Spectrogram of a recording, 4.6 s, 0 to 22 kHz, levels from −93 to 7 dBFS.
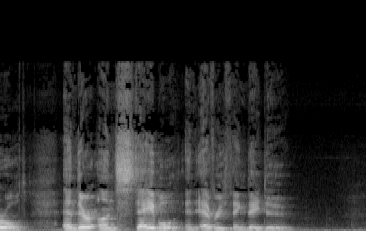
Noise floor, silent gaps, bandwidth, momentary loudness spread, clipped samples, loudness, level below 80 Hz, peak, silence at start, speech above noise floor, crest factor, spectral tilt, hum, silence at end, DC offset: -49 dBFS; none; 16.5 kHz; 12 LU; under 0.1%; -18 LUFS; -54 dBFS; 0 dBFS; 0 s; 32 dB; 18 dB; -4.5 dB/octave; none; 0.95 s; under 0.1%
